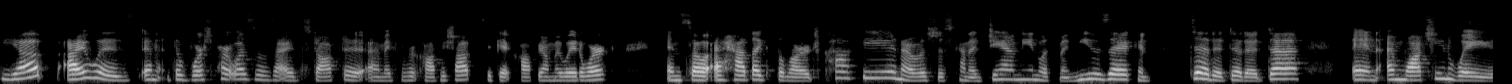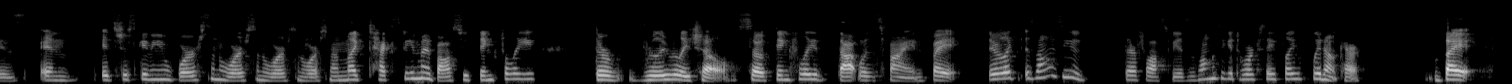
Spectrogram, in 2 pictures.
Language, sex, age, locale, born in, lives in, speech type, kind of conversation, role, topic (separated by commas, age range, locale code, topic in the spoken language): English, female, 30-34, en-US, United States, United States, conversation, unstructured, none, How do small moments of happiness shape your everyday life?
